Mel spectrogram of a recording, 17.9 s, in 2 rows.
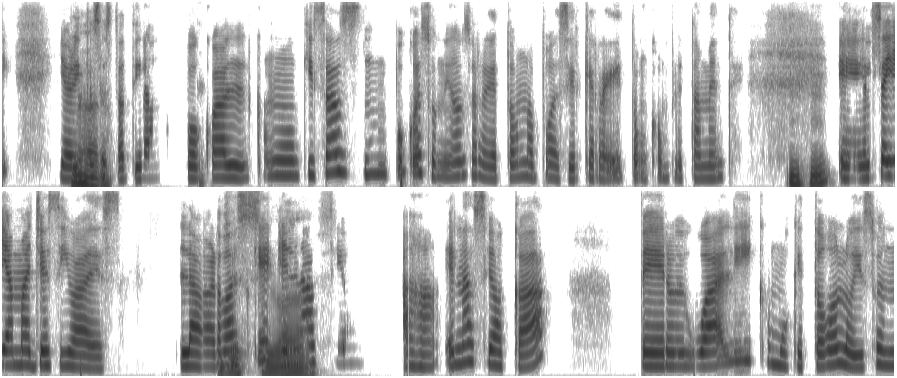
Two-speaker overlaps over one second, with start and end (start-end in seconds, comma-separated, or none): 11.1-12.3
